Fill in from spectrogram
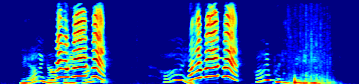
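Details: A male Indian ringneck (rose-ringed parakeet) roaming the halls of a parrot rescue sanctuary gives three nasal, warbling, voice-like chattering bursts about a second apart, the last ending in a harsh squawk, in a small indoor room.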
